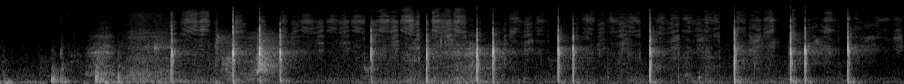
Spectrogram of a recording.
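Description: Writing an equation on a board gives many sharp ticks and short scraping strokes in an irregular, halting rhythm. Each stroke is crisp and fairly distinct against a quiet background.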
